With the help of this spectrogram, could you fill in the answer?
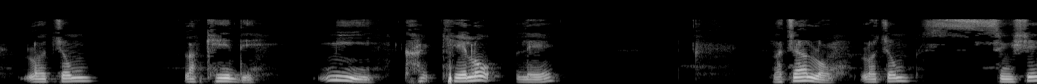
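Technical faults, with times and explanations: Throughout, MP3 compression damage is plainly audible in the speech. Nothing is present above 8.3 kHz, so the top end sounds dull and closed off. Sibilants lose their sparkle and take on a watery, swirly edge. This is likely an MP3 encoder running short of bits. It cut the treble at a fixed frequency and dropped weak spectral detail, which then flickers between frames. The depth of damage fits a bitrate around 32 kbps.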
